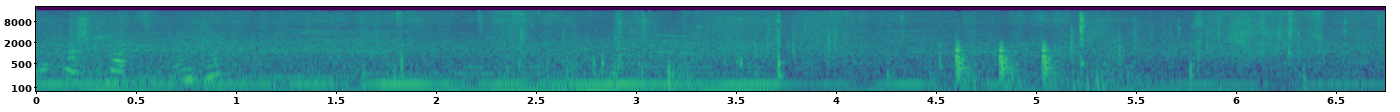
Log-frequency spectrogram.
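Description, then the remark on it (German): Footsteps walk carefully at a steady pace toward an old half-timbered house over a low, constant hum, with a few louder, sharper steps toward the end. “Wir gehen vorsichtig in Richtung des Gebäudes.”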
